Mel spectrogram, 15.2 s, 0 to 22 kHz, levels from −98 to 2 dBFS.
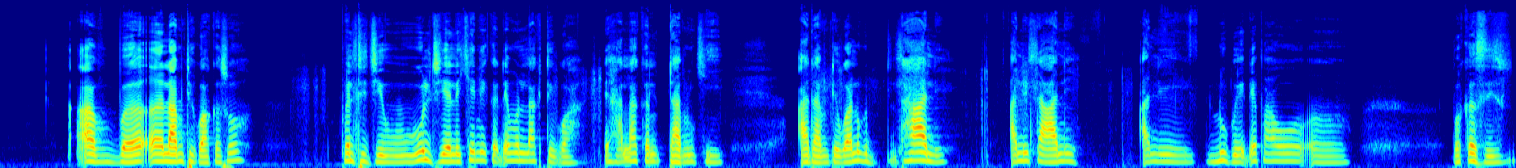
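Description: No technical faults can be heard anywhere in the speech recording. There is nothing here to place on a timeline or trace to a cause.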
